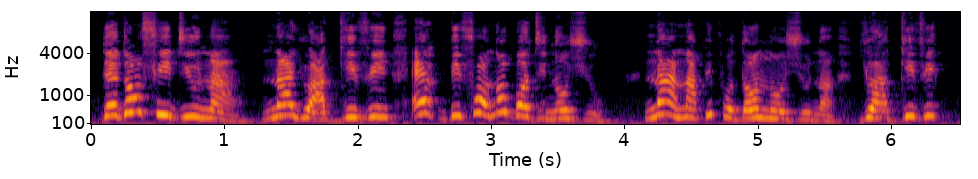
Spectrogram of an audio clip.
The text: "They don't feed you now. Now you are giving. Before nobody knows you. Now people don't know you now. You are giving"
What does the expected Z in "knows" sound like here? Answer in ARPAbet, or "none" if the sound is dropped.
none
